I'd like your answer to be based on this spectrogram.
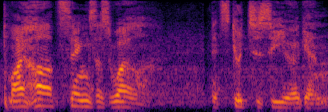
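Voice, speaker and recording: An actor playing a calm, earnest Norse clan leader. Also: male voice, medium pitch, normal speed, rough recording. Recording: game audio with ambient noise.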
